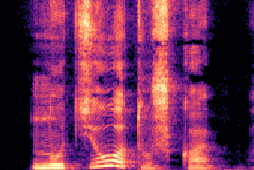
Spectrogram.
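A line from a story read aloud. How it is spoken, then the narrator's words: Exclaimed. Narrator (Russian): воскликнула Джоан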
